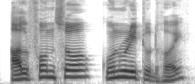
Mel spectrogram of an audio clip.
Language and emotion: Assamese, neutral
